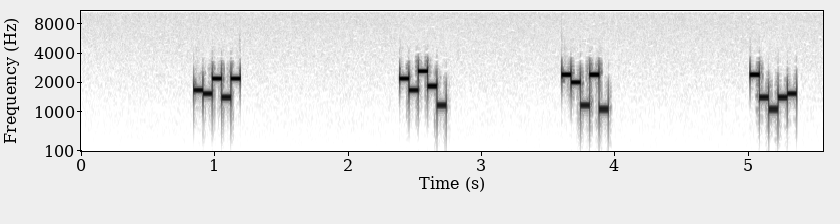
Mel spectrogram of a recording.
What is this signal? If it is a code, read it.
Five-tone selective call (ZVEI), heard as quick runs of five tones, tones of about 70 ms. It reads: 65949 96672 08201 04145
